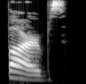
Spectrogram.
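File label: "barbs", British English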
